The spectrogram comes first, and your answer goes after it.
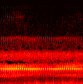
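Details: At least three head-started male endangered Houston toads give a steady, high, fast-pulsed mating trill together after release, at night in breeding season at a research pond in Bastrop County, Texas.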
